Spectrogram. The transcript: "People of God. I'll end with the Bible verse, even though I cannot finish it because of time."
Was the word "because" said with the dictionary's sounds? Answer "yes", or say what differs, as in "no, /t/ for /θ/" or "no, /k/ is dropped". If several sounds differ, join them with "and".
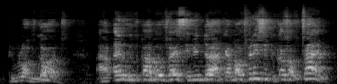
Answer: no, /s/ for /z/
